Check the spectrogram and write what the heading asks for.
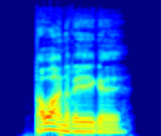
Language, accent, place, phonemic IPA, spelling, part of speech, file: German, Germany, Berlin, /ˈbaʊ̯ɐnˌʁeːɡl̩/, Bauernregel, noun, De-Bauernregel.ogg
- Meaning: country saying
